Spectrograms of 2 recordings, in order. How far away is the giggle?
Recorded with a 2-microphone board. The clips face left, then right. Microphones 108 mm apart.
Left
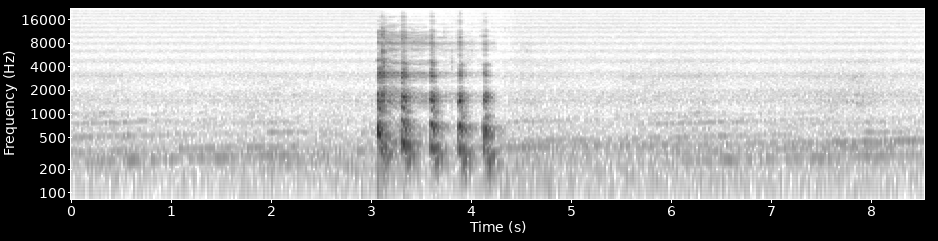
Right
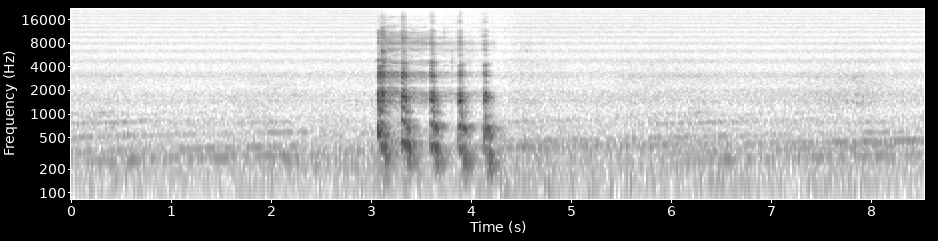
About 1.4 m.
